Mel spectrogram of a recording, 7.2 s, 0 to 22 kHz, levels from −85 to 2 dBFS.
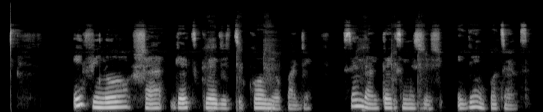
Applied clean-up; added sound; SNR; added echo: neural mask model RNNoise.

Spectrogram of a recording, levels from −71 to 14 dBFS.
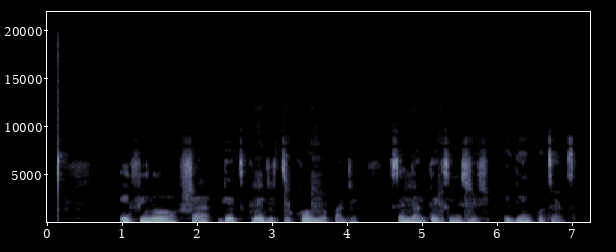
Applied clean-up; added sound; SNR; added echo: none; Cough; 14 dB; none.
